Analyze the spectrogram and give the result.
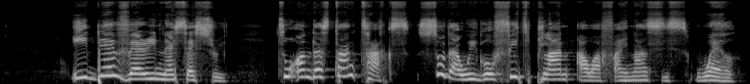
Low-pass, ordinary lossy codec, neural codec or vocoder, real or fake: none; none; vocoder, 48 kHz, 128 mel bands, Vocos; fake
